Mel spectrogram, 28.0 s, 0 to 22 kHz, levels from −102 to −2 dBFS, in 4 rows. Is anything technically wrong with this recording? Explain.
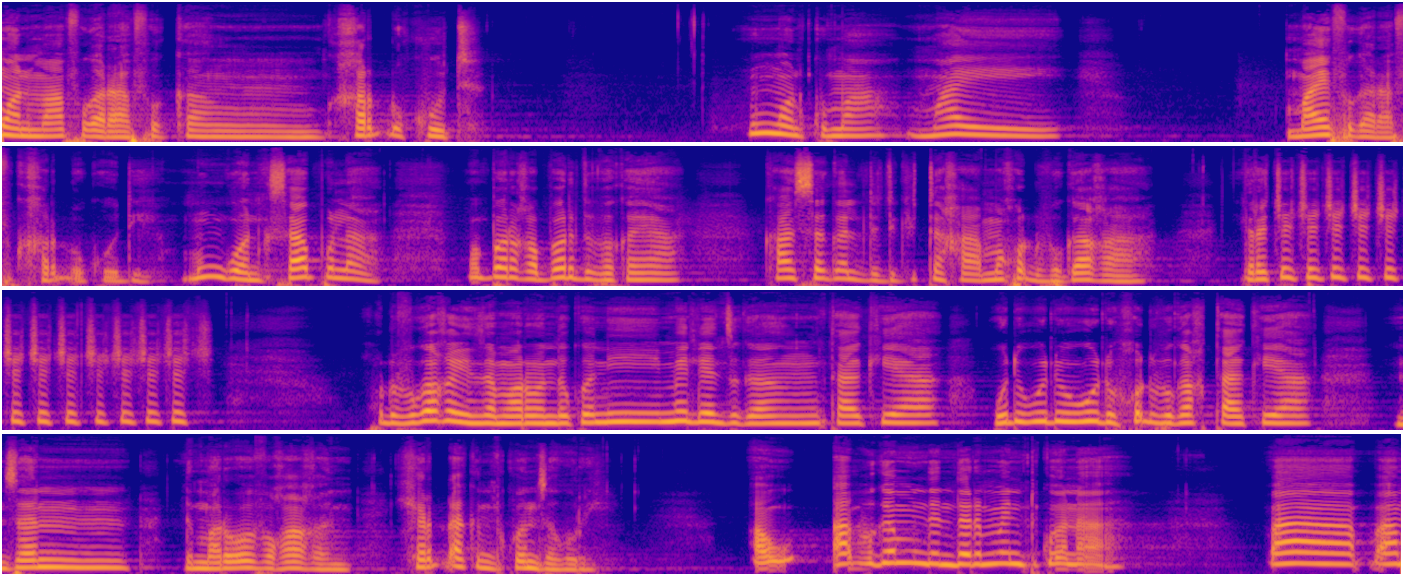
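No, nothing technically wrong turns up anywhere in this one; it's all in good shape.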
